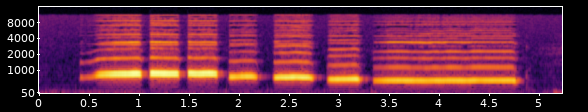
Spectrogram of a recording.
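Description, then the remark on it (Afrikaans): A nose whistle, placed over the nose and mouth, plays a short tune: six brief breathy notes in quick succession, each slightly lower, then one long held tone that fades out. No one speaks. “Ek sit die fluitjie op my mond, dit wil sê my neus en mond, en dan blaas ek so 2 3 nootjies.”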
